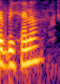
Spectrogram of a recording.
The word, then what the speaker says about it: Briseno: Elvira Briceno. – Elvira, spell that first name for me. – B-R-I-S-E-N-O. – S-E-N-O.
